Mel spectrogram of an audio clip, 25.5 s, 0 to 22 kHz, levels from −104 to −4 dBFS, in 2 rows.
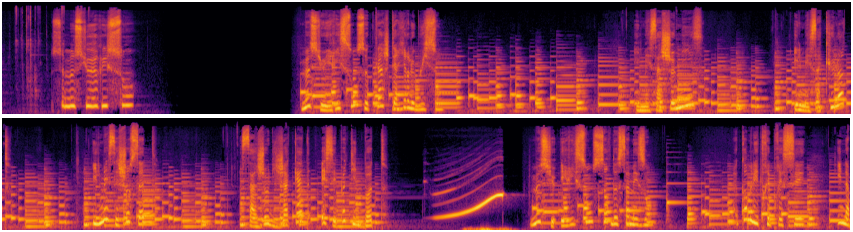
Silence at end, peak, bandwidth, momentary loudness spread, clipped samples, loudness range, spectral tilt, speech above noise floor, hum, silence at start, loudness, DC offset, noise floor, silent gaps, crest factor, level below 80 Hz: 0 s; -4 dBFS; 17.5 kHz; 9 LU; under 0.1%; 5 LU; -4 dB/octave; 54 dB; none; 0.75 s; -21 LUFS; under 0.1%; -74 dBFS; 2.66-4.33 s; 16 dB; -46 dBFS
